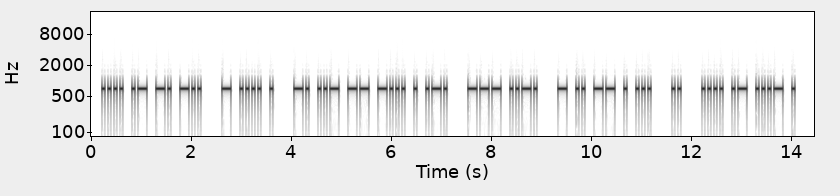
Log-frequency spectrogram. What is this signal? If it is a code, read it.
Morse code, heard as a keyed tone, about 20 wpm, 700 Hz. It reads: HAND THE NUMBER OF TIMES I HAVE
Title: Sentences with 8-Word Phrases - Spoken Beginning - 20wpm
